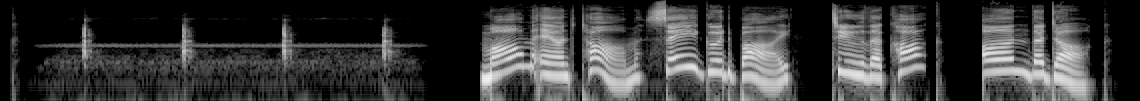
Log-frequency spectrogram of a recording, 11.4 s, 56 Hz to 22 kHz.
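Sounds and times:
faint continuous hum: 0:00.0 - 0:04.3
clock ticking: 0:00.8 - 0:01.0, 0:02.8 - 0:03.1, 0:03.8 - 0:04.0
speech: 0:04.8 - 0:10.9.

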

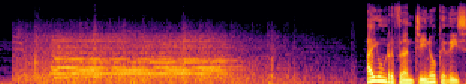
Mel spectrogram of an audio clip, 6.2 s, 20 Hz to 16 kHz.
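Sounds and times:
moving train rumbling and clattering: 0:00.0 - 0:05.8
train whistle blowing: 0:00.7 - 0:03.4
speech: 0:04.9 - 0:06.2.

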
